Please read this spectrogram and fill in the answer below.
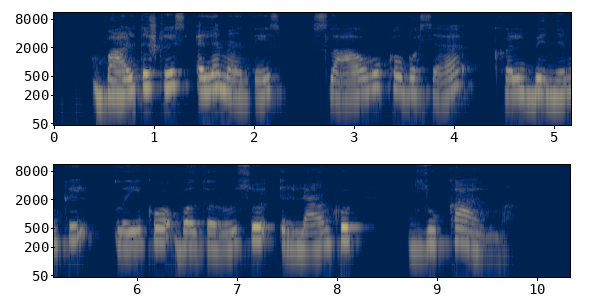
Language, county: Lithuanian, Vilnius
